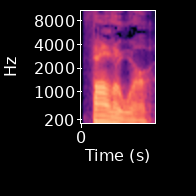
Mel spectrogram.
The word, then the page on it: follower: American English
